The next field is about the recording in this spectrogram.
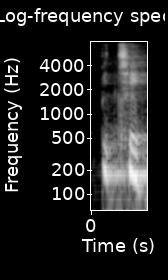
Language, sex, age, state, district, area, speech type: Punjabi, female, 30-45, Punjab, Tarn Taran, urban, read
